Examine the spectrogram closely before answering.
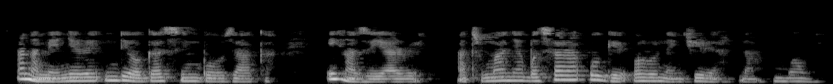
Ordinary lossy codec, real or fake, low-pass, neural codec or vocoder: MP3, 24 kbps; real; 7.2 kHz; none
